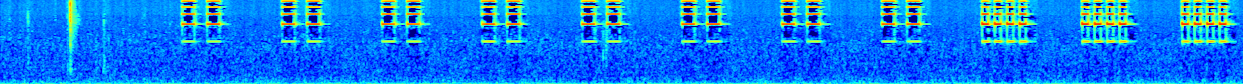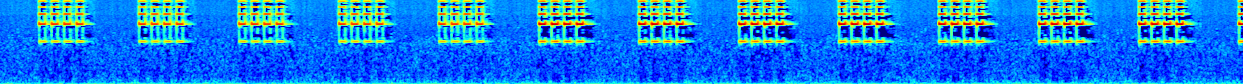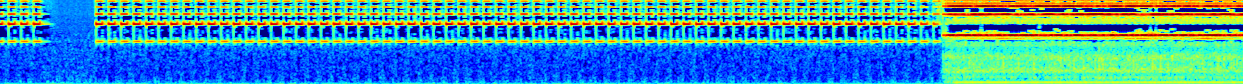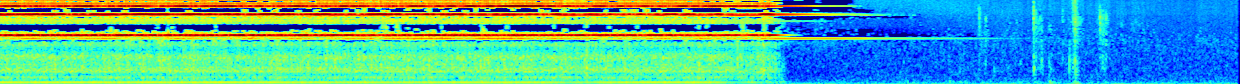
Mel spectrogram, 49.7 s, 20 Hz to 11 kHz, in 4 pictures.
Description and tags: CasioLMN-Zoom-h2
compression, sample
